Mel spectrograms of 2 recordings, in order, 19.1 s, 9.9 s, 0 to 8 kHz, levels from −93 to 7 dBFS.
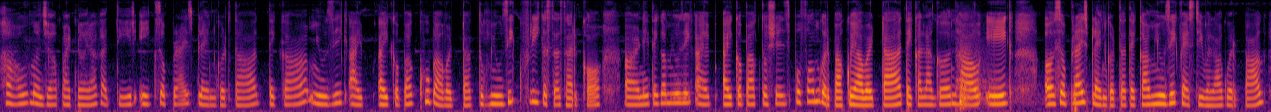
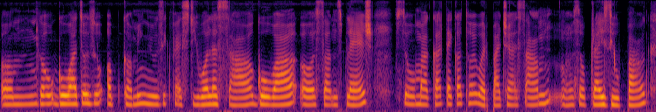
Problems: none marked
